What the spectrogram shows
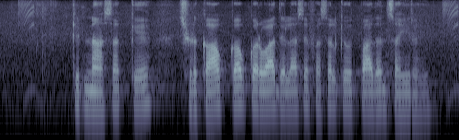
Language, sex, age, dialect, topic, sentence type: Bhojpuri, male, 18-24, Southern / Standard, agriculture, question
